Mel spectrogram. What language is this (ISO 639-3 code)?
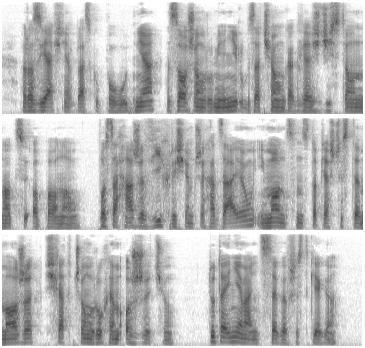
pol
